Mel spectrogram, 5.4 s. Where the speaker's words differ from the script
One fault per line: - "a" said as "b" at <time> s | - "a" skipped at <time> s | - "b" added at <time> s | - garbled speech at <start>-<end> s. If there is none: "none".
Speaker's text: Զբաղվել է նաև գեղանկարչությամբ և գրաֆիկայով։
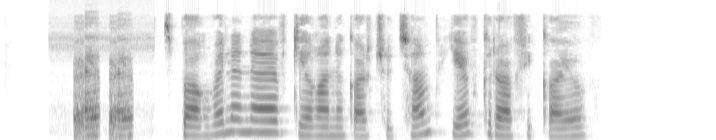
none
